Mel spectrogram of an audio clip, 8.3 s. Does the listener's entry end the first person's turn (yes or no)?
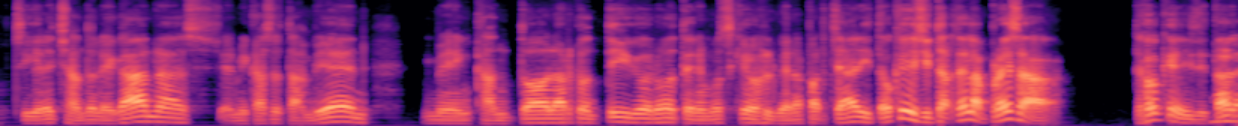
yes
